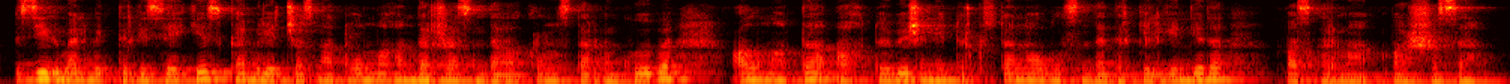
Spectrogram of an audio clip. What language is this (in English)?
Kazakh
